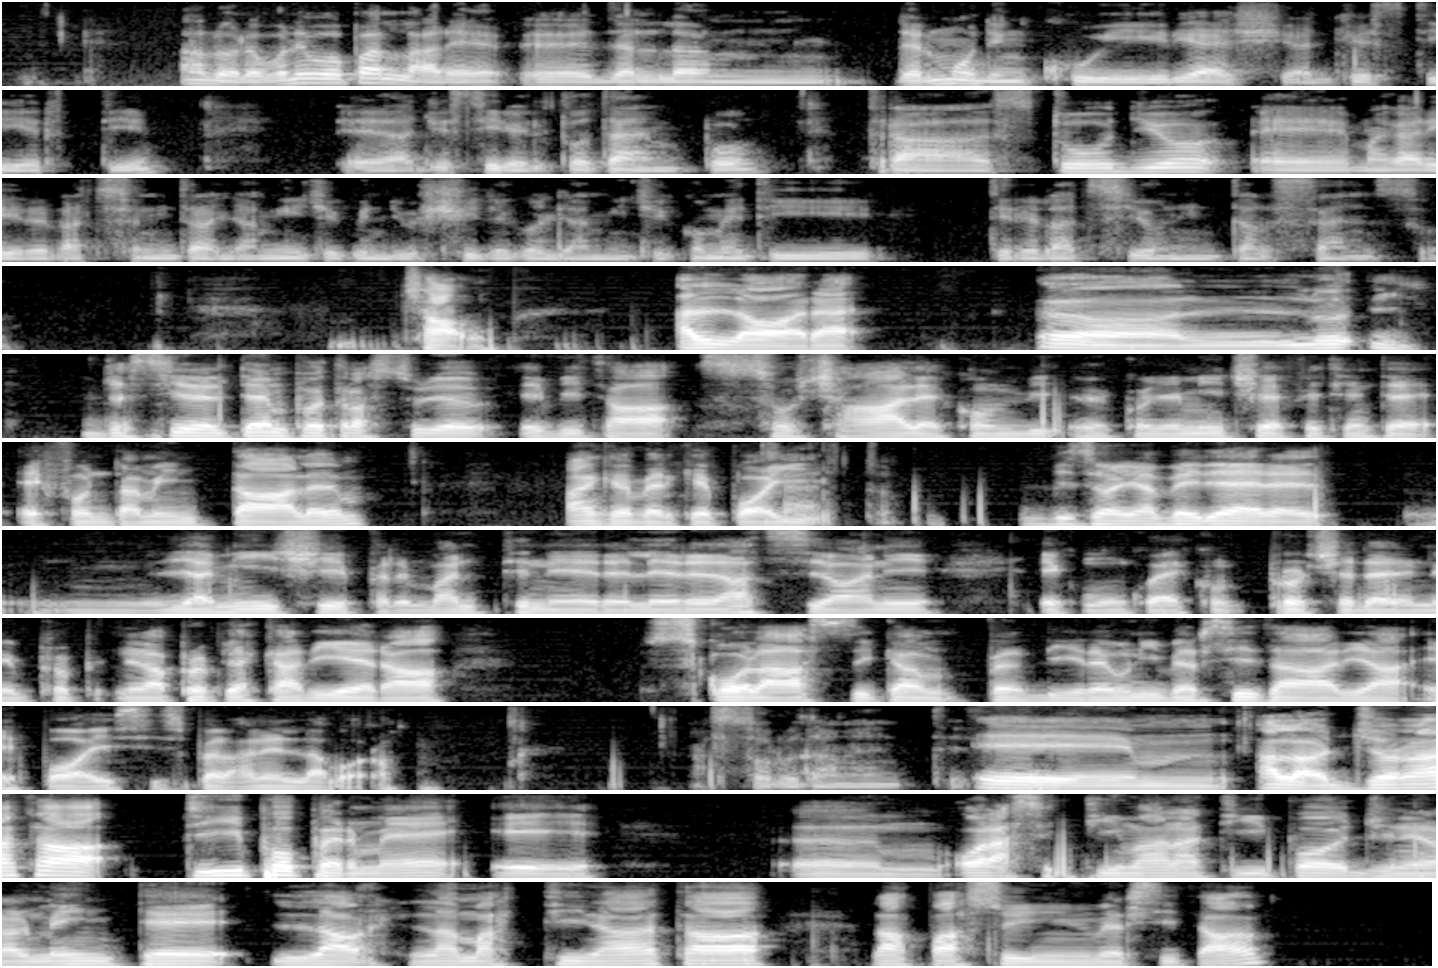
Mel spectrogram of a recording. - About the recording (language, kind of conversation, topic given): Italian, podcast, Come gestisci il tuo tempo tra studio e vita sociale?
- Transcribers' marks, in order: tapping; "parlare" said as "pallare"; static; other background noise; other noise; distorted speech; "propria" said as "propia"; unintelligible speech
